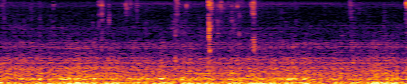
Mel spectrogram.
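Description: A person chewing a mouthful of burrito bowl (rice, beans and guacamole), with a few short wet mouth clicks, over a steady low hum inside the car.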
